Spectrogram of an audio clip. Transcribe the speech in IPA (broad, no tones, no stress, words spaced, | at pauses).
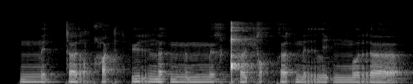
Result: mːɪtːœr qʰœkt͡sʼyr nœtmːʏmːʏx ǃʰœçɔxkœt mɪrliʔmːʊ rœ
